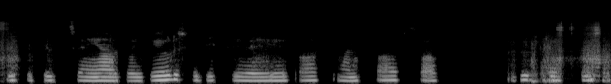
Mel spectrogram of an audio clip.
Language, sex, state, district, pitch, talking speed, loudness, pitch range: Rajasthani, female, Rajasthan, Nagaur, 185 Hz, 70 wpm, -31 LUFS, 175-195 Hz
